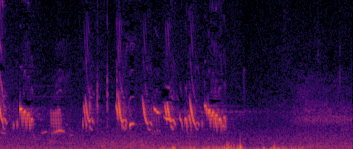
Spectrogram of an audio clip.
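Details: Purple martins at nesting gourds, Lake Mackintosh, Gibsonville, North Carolina: loud, close, squawky chirps and croaking warbles tumble out for two seconds, then fade into outdoor hiss.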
